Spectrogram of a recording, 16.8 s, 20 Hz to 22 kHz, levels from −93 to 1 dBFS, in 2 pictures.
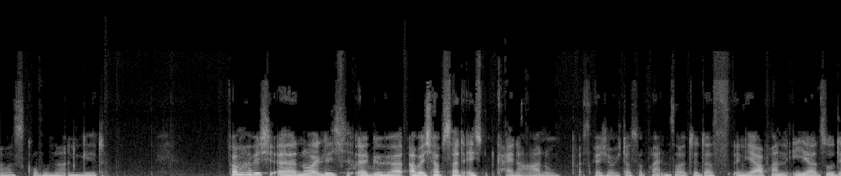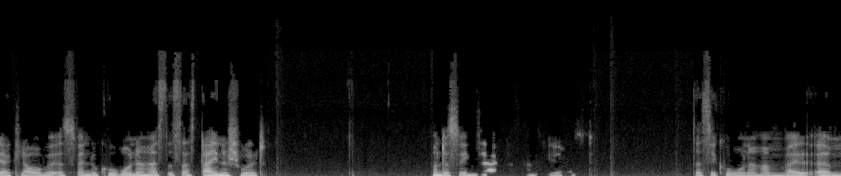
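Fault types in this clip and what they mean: Speech suppressed in double talk: between 13.1 and 14.26 s the speech sinks sharply, by something like 30 dB at its deepest, and over roughly a second of that stretch it's pulled down or chopped into pieces. The likely cause is an echo canceller meeting double talk: with both ends talking at once, it couldn't tell the local talker from loudspeaker echo, so it turned everything down together.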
